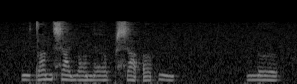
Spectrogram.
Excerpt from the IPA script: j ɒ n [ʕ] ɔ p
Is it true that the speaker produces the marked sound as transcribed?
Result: yes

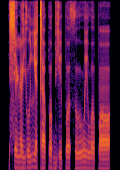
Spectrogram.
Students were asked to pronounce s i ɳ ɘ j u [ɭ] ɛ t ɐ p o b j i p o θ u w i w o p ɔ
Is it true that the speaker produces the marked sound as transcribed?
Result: no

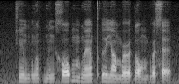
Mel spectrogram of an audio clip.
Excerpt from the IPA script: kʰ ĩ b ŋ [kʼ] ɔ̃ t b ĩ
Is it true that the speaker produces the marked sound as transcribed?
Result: no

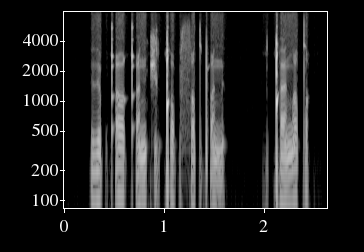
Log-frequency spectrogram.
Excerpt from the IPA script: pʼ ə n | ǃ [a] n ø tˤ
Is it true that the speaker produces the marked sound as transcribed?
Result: yes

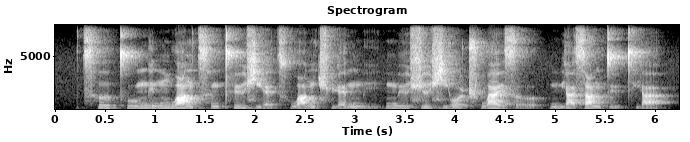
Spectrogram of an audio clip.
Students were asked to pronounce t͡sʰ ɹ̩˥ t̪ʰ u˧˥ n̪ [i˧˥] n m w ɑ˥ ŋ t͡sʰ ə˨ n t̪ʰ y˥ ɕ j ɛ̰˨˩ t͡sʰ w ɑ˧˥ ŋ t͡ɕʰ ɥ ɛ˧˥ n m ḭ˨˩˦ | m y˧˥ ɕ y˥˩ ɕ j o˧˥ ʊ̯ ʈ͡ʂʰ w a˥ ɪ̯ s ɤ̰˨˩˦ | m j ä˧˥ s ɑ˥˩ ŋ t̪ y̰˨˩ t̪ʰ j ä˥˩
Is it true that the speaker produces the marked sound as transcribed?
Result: yes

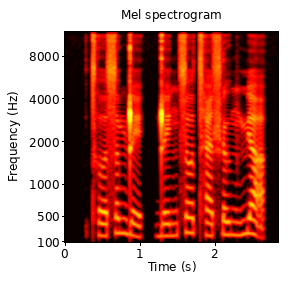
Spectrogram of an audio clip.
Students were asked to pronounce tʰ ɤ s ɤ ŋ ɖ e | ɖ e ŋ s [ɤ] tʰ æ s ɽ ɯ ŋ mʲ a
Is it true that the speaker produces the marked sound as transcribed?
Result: yes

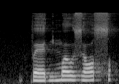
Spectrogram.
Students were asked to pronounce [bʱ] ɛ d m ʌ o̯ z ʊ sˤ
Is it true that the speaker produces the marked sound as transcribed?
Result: no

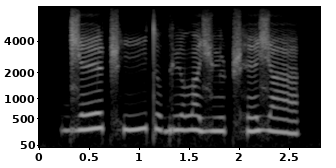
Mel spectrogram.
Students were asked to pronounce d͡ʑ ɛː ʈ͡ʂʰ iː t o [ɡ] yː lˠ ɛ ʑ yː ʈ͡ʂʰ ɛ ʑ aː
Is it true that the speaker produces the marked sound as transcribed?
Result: yes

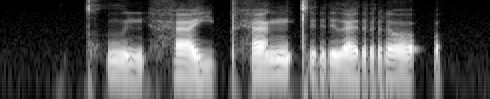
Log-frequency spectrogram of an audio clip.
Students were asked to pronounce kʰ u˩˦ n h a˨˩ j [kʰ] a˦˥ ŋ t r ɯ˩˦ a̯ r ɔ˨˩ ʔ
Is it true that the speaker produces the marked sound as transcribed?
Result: no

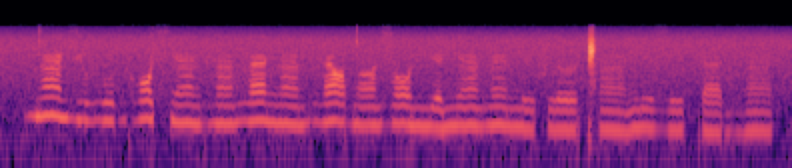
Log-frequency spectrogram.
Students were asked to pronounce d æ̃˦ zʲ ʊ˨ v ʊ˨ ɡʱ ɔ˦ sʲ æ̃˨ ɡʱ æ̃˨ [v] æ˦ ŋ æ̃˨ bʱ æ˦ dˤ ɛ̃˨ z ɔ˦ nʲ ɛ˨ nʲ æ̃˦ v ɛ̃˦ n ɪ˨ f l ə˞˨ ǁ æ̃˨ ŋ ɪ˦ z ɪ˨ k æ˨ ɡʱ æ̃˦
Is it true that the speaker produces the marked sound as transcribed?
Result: yes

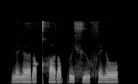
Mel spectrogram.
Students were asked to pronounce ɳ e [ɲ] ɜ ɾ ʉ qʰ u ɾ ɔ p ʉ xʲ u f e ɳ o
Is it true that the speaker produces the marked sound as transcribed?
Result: no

